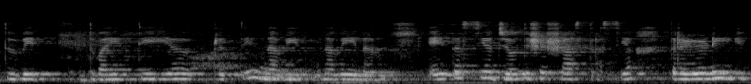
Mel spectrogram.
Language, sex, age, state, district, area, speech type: Sanskrit, female, 18-30, Karnataka, Hassan, urban, spontaneous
